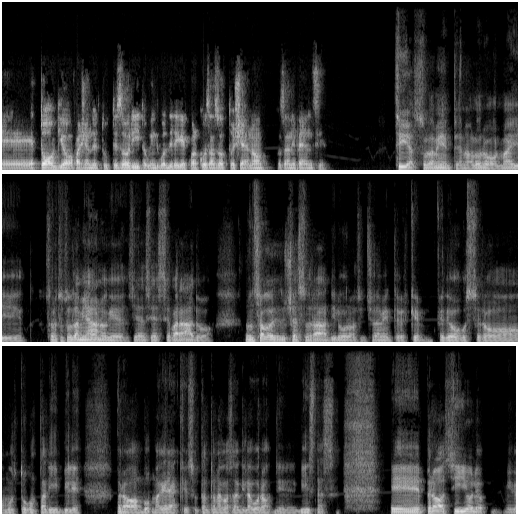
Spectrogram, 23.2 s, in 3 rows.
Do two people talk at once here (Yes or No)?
No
